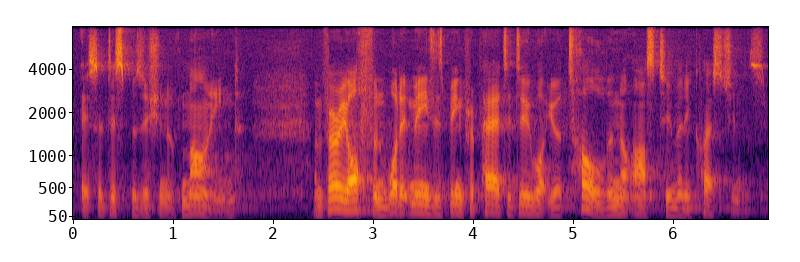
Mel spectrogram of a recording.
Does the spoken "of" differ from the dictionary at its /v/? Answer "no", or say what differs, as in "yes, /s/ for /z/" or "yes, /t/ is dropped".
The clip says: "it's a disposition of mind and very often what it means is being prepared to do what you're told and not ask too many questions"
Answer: no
